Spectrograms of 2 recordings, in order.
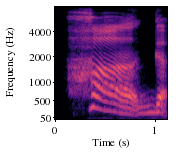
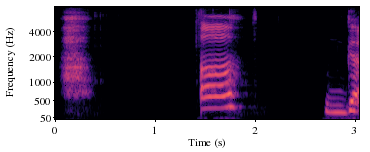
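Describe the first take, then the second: First: "hug" as one falling syllable; blended word. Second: "H, a, g" as breath, held uh, short g; sounded out. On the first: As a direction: blend the sounds together into "hug". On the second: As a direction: isolate each sound of "hug" with pauses. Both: Shown as a demonstration. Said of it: "do first sound and middle sound".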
